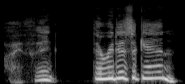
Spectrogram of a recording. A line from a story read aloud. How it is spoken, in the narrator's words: she exclaimed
